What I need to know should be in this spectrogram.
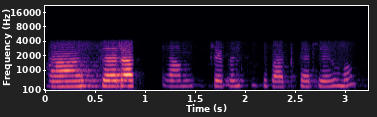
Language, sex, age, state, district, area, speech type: Hindi, female, 30-45, Madhya Pradesh, Betul, urban, conversation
